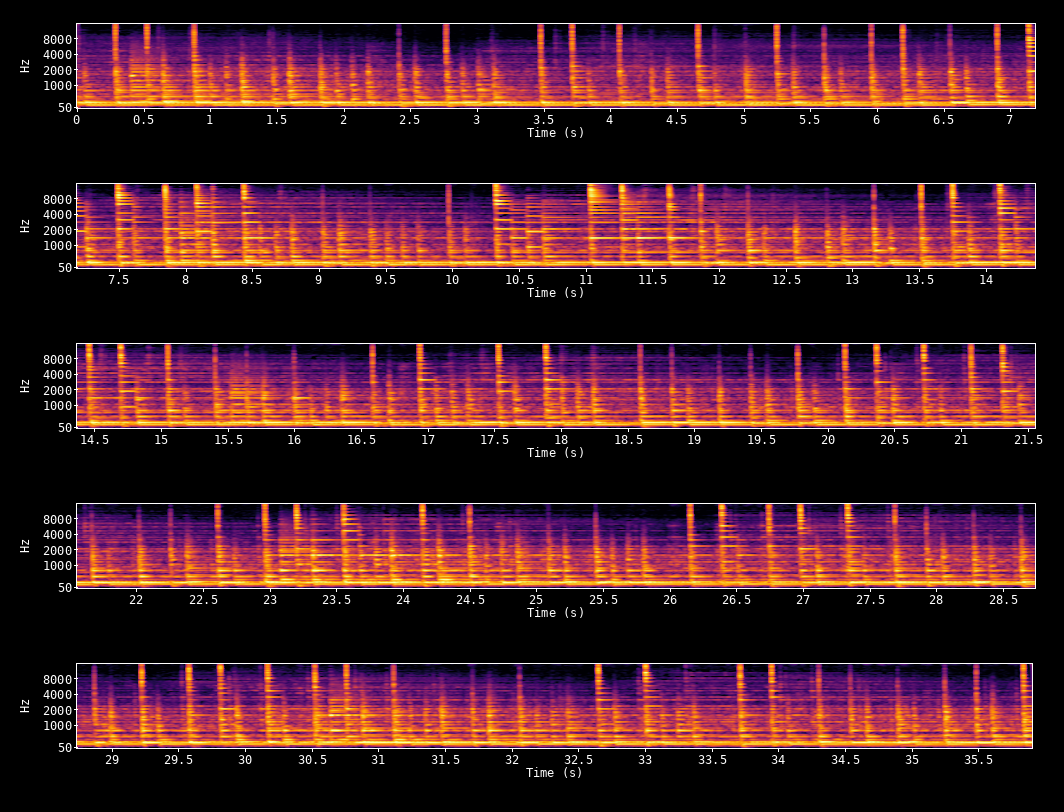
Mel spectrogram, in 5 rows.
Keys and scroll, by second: 9.7 ctrl+z, 24.6 2, 25.1 Return.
